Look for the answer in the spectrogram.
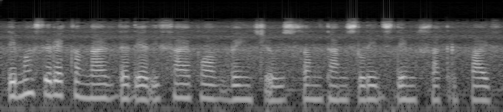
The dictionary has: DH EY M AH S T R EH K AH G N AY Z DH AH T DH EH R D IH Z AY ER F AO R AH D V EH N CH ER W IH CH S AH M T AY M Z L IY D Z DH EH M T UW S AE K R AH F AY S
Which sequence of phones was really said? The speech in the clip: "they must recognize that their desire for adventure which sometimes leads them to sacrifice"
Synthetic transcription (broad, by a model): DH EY M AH S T R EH K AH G N AY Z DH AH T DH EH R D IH S AY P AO L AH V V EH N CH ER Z S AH M T AY M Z L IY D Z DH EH M T UW S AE K R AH F AY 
